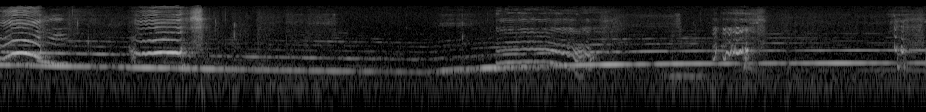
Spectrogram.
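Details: Chihuahua howling in reaction to a tornado siren, high wavering yelps and cries rising over the siren's long steady tone that slowly falls then climbs again.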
